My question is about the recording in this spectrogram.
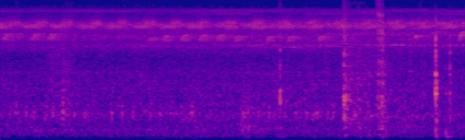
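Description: Steady chorus of forest insects, high-pitched and finely pulsing, with a few sharp clicks in the second half, the loudest near the end.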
